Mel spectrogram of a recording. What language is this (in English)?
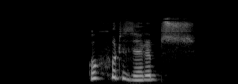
Kabardian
